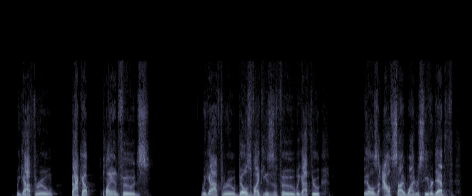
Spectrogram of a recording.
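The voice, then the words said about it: Strained, failing voice. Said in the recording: “my voice is beginning to fail”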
